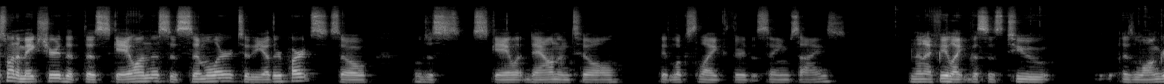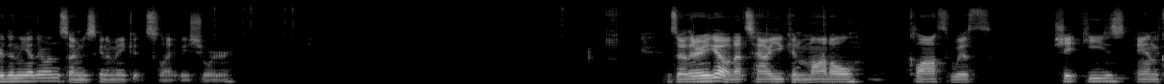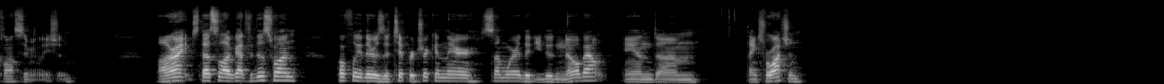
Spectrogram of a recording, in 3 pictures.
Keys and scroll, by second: 0.0 shift+KP_1, 3.9 s, 9.7 Tab, 10.1 1, 17.3 Tab, 18.3 a.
